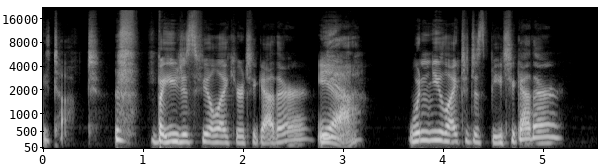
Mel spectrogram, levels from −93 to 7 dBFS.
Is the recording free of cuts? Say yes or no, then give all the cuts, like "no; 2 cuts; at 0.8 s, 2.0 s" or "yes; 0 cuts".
yes; 0 cuts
